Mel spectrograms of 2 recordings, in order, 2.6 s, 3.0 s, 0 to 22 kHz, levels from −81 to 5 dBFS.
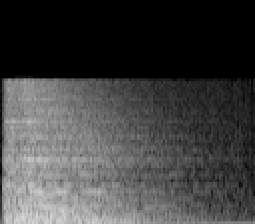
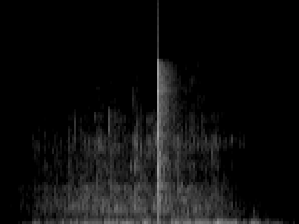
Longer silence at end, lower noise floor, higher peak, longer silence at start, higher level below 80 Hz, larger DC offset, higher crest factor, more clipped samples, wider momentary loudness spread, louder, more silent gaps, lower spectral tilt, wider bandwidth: first, 0.75 s vs 0.4 s; second, -47 dBFS vs -62 dBFS; first, 0 dBFS vs -4 dBFS; second, 0 s vs 0.35 s; first, -22 dBFS vs -50 dBFS; first, 1% vs under 0.1%; second, 16 dB vs 32 dB; neither; second, 20 LU vs 27 LU; first, -13 LUFS vs -26 LUFS; neither; first, -6.5 dB/octave vs 1 dB/octave; second, 5.2 kHz vs 7.4 kHz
